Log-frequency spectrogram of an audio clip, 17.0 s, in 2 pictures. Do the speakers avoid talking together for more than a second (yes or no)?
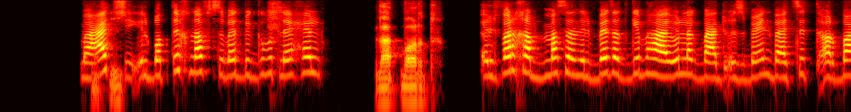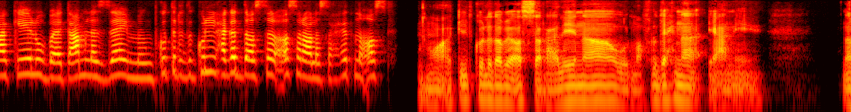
yes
